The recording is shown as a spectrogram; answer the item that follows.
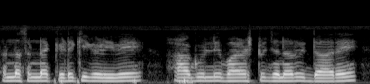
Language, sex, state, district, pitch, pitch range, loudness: Kannada, male, Karnataka, Bidar, 165 Hz, 160-170 Hz, -15 LUFS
